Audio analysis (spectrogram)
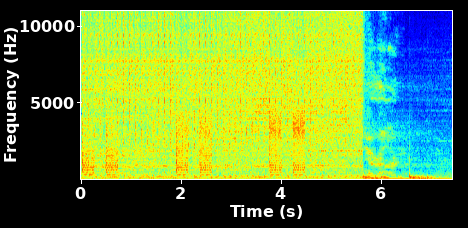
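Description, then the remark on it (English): Dense, busy electronic music suddenly drops out into muffled, low heartbeat-like throbs, a couple of deep, heavy pulsing thumps. “BPM selected. Heartbeat synchronized.”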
